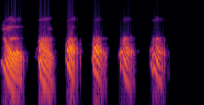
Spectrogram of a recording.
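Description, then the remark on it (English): Six slow, evenly spaced yelps from a two-inch Osage turkey tube call, each a coarse, raspy note with falling harmonics, loud and alone, in a deliberate jake cadence. “It's a two inch Osage tube call that I Jake Yelp on, he goes, anytime you slow it down to a Jake cadence”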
